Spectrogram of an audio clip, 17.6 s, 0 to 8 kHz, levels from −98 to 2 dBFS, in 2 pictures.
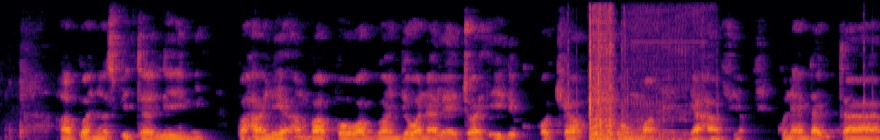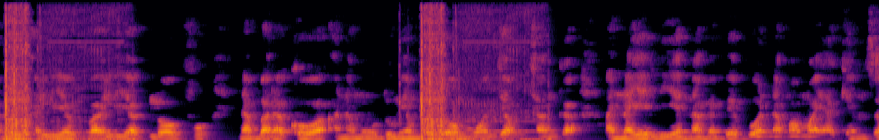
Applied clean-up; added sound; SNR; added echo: classical method WPE with log-MMSE.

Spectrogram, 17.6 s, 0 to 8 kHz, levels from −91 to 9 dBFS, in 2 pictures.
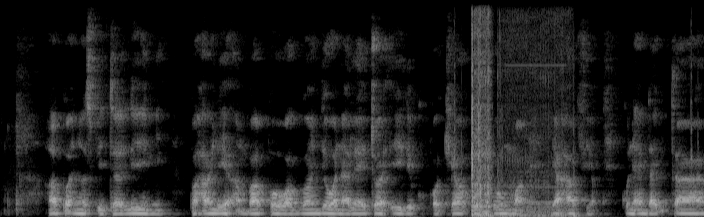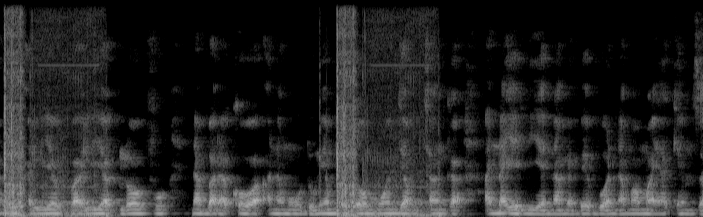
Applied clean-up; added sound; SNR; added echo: none; Typewriter; 6 dB; reverberation time 0.4 s.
